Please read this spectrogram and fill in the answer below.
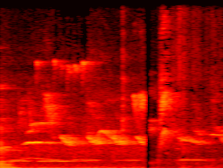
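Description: Birds chirping in many short, high notes that fall in pitch. The sound drops out for an instant about one and a half seconds in.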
